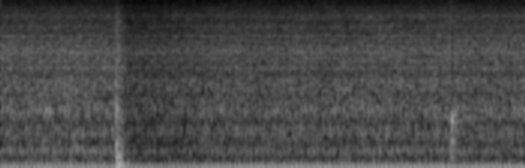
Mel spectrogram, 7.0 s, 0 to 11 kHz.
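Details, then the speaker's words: Volvo V40 D2 D4162T diesel idling just after repair of a broken cambelt (new cambelt, camshaft, rockers, cam sensor, diesel filter): steady, even idle with a smooth low drone and no knocks or ticks; normal. "guys, that was the cambelt, new cam sensor, new diesel filter, new rockers. Sounds like a diesel."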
